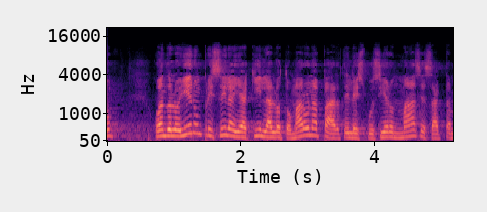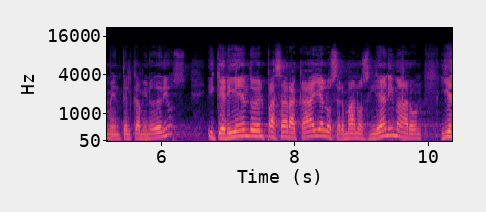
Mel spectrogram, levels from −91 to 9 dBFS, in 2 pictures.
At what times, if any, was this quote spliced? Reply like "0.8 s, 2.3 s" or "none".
6.5 s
